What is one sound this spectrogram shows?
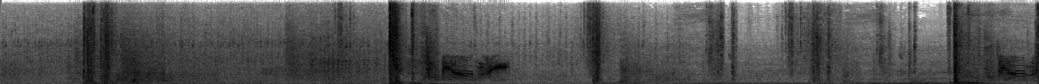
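Tank cannons fire with loud booming blasts.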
